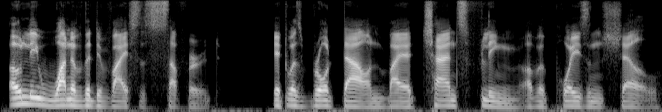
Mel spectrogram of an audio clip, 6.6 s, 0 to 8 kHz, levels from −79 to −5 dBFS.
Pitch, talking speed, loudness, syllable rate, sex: 95 Hz, 165 wpm, -22 LUFS, 4.4 syllables/s, male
